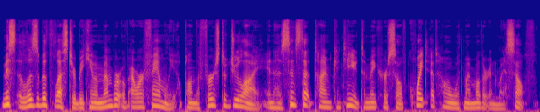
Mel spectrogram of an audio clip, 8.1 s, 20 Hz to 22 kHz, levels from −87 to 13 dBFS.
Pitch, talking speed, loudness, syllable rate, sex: 145 Hz, 230 wpm, -21 LUFS, 6.2 syllables/s, male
